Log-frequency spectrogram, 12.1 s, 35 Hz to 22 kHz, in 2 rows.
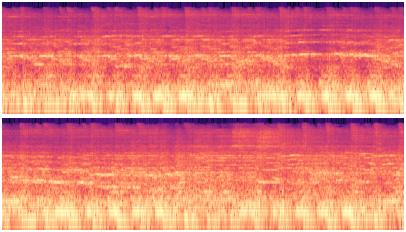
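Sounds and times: electric guitar long bent note: 0:00.0 - 0:12.0
pulsing electric bass: 0:00.0 - 0:12.0.

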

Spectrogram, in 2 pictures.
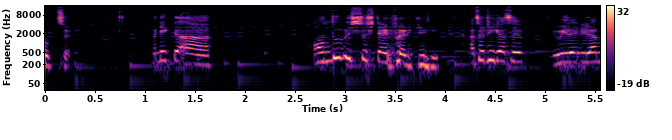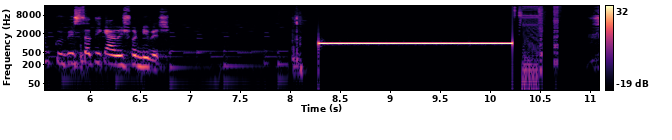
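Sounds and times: censor bleep tone: 0:08.3 - 0:10.2.

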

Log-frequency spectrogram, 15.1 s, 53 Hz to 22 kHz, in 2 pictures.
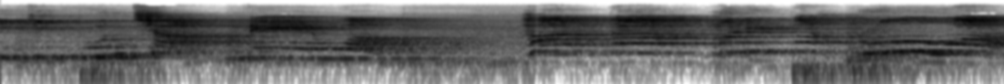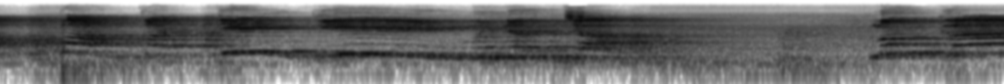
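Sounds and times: girl reciting poem into microphone: 0:00.0 - 0:13.0, 0:13.9 - 0:15.0.

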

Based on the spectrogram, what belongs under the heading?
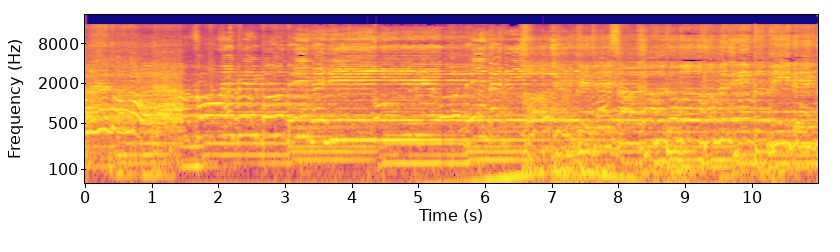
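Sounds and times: crowd noise: 0:00.0 - 0:11.0
music with man singing: 0:00.0 - 0:11.0.

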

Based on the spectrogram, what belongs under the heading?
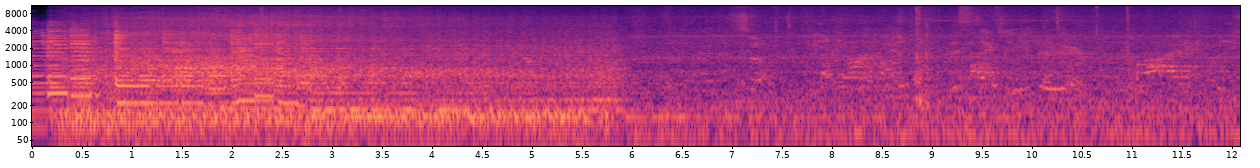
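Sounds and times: music with sustained notes: 0:00.0 - 0:06.0
vehicle engine rumble: 0:00.2 - 0:12.0.

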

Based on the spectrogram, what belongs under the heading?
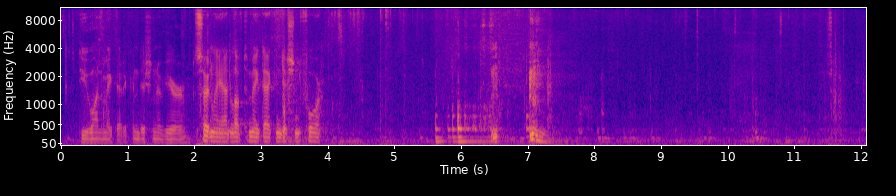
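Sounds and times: man clearing his throat: 0:06.4 - 0:07.6.

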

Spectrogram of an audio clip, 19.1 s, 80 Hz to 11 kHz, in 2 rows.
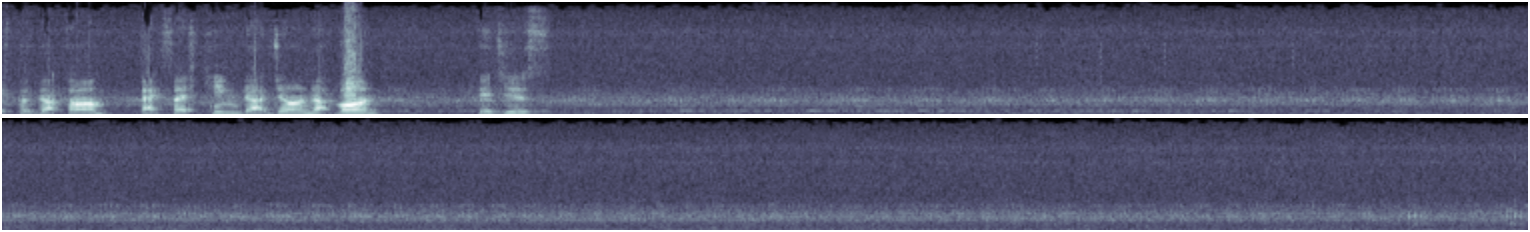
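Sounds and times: faint hum: 0:00.0 - 0:19.0
steady rumbling noise: 0:00.0 - 0:19.0.

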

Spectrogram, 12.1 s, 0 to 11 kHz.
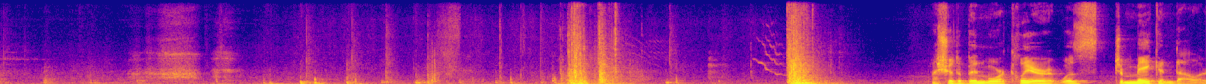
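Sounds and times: door banging shut: 0:05.6 - 0:06.4, 0:07.8 - 0:08.5.

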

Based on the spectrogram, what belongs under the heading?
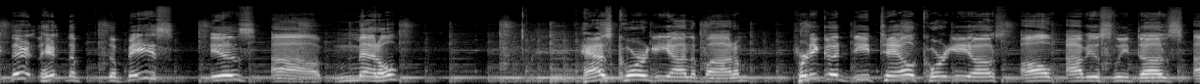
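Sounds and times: guitar background music: 0:00.0 - 0:12.0.

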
